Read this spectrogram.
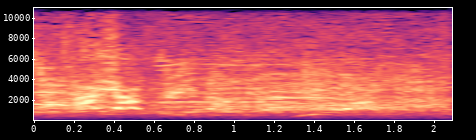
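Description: A young woman cries out in pain.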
